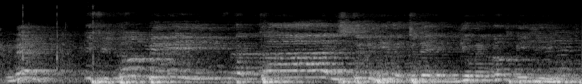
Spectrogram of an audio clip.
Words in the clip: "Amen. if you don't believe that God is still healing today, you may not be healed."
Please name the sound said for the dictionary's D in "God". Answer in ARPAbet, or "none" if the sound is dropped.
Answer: none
